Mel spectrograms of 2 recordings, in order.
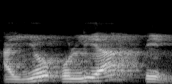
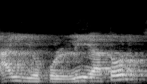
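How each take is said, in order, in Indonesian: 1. Kata kedua berakhir dengan bunyi 'tin'. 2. Kata kedua berakhir dengan bunyi 'tun'. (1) "Harusnya ayu kulliyatin" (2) "ayu kulliyatun salah"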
